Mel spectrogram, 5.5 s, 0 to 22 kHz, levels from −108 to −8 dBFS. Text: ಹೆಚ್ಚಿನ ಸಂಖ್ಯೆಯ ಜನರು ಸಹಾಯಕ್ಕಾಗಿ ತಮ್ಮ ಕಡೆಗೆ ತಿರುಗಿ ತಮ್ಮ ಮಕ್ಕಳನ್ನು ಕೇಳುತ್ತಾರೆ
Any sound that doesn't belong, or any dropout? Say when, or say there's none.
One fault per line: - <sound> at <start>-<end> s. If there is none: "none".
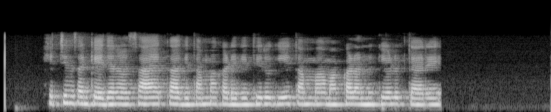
none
